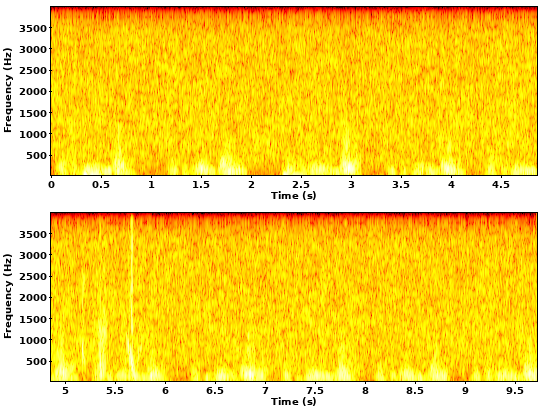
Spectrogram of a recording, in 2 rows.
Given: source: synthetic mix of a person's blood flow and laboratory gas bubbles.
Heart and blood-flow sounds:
Doppler ultrasound of blood flow; precordium
5.16-5.21 s: bubbles
5.32-5.42 s: bubbles
5.59-5.77 s: bubbles
From the record:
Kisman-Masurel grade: 213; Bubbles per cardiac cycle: several, 3 to 8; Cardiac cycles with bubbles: 1 to 10%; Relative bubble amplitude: loud (0.450 to 0.775); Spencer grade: 1 (occasional bubble signal discernible with the cardiac motion signal, with majority of cardiac periods free of bubbles); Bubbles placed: only in the low amplitude regions of the cardiac cycle

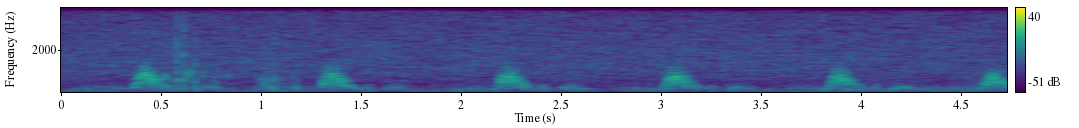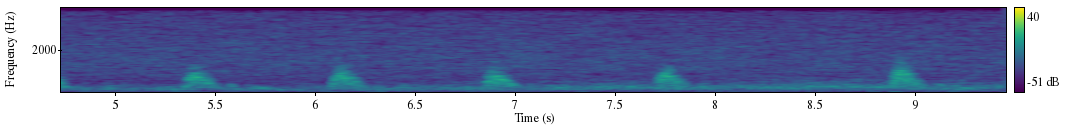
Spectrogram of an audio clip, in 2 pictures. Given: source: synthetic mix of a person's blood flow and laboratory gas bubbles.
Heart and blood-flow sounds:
Doppler ultrasound of blood flow; subclavian vein
0.48-0.90 s: bubbles
0.96-1.22 s: bubbles
From the record:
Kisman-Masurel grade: 212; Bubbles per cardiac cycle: several, 3 to 8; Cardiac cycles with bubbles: 1 to 10%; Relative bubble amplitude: moderate (0.250 to 0.450); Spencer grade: 1 (occasional bubble signal discernible with the cardiac motion signal, with majority of cardiac periods free of bubbles); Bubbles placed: anywhere in the cardiac cycle

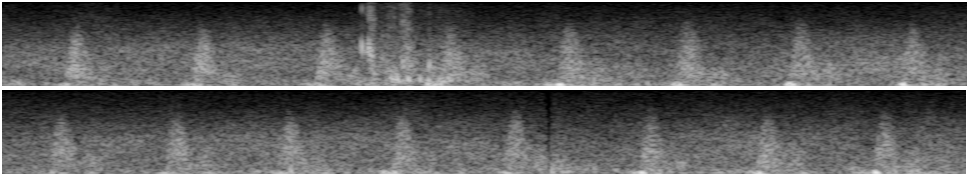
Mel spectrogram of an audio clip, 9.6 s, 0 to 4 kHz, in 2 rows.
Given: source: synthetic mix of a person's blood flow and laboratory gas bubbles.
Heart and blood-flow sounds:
Doppler ultrasound of blood flow; subclavian vein
1.76-2.38 s: bubbles
From the record:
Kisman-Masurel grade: 212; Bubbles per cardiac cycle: several, 3 to 8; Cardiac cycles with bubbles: 1 to 10%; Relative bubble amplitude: moderate (0.250 to 0.450); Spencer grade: 1 (occasional bubble signal discernible with the cardiac motion signal, with majority of cardiac periods free of bubbles); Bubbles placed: anywhere in the cardiac cycle

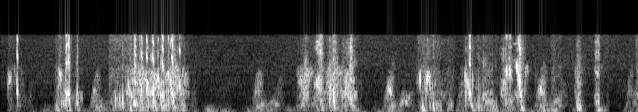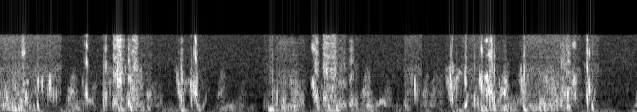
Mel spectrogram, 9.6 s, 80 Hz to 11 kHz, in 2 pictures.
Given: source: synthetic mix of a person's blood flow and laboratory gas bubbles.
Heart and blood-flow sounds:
Doppler ultrasound of blood flow; precordium
0.04-0.16 s: bubbles
0.40-0.62 s: bubbles
0.81-1.43 s: bubbles
2.22-2.72 s: bubbles
3.12-3.41 s: bubbles
3.46-3.98 s: bubbles
4.12-4.22 s: bubbles
4.29-4.40 s: bubbles
4.45-4.57 s: bubbles
4.76-5.25 s: bubbles
5.39-5.47 s: bubbles
5.53-5.94 s: bubbles
6.08-6.33 s: bubbles
6.76-7.08 s: bubbles
7.11-7.48 s: bubbles
7.80-7.95 s: bubbles
8.12-8.54 s: bubbles
8.65-9.28 s: bubbles
From the record:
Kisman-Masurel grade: 343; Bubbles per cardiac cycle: rolling drumbeat, 9 or more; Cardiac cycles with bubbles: 100%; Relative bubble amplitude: loud (0.450 to 0.775); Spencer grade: 3 (all of the cardiac periods contain showers or single bubble signals, but not dominating or overriding the cardiac motion signals); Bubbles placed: only in the low amplitude regions of the cardiac cycle

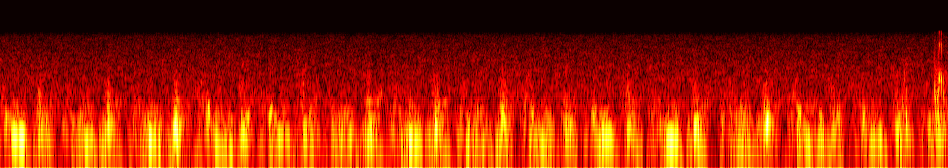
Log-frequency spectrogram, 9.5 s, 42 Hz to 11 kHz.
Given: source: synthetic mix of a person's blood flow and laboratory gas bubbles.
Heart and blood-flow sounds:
Doppler ultrasound of blood flow; precordium
9.00-9.12 s: bubbles
9.32-9.49 s: bubbles
From the record:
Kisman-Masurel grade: 112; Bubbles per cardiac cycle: 1 to 2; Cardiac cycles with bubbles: 1 to 10%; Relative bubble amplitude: moderate (0.250 to 0.450); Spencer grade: 1 (occasional bubble signal discernible with the cardiac motion signal, with majority of cardiac periods free of bubbles); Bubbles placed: anywhere in the cardiac cycle

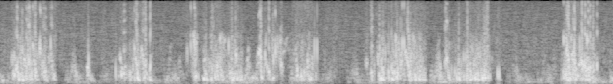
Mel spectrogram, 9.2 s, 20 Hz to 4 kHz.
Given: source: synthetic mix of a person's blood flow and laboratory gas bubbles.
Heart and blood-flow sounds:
Doppler ultrasound of blood flow; precordium
0.10-0.86 s: bubbles
1.29-1.43 s: bubbles
1.70-2.34 s: bubbles
2.78-3.67 s: bubbles
3.84-4.79 s: bubbles
5.48-6.41 s: bubbles
6.65-7.40 s: bubbles
7.43-7.54 s: bubbles
8.41-9.04 s: bubbles
From the record:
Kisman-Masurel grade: 444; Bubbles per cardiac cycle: continuous sound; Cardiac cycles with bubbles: 100%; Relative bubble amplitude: maximal (0.775 to 0.999); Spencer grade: 4 (maximum detectable bubble signal sounding continuously throughout systole and diastole of every cardiac period, and overriding the amplitude of the normal cardiac signals); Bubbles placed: only in the low amplitude regions of the cardiac cycle

